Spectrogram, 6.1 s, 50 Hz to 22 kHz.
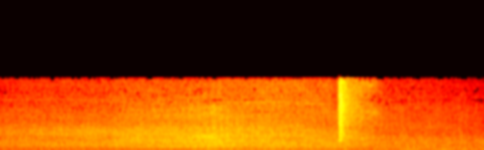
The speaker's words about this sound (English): So when you have the rail car, the rail car pieces, the guard tower, and all the support equipment, we had a convoy of about 12 semi trucks traveling down the road across six states to get here.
